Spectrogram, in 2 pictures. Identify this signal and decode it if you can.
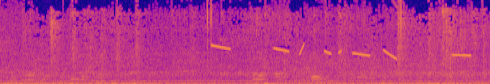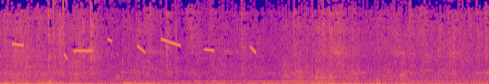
Bird-like chirps, with the noise inside a bus. There is no code.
